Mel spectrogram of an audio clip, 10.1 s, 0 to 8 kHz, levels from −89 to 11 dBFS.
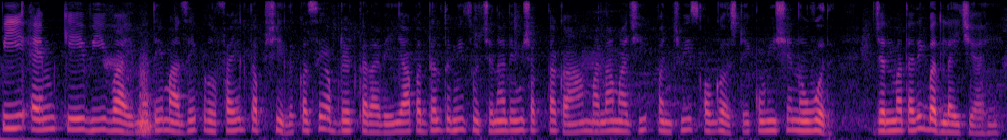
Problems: background sounds at intervals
